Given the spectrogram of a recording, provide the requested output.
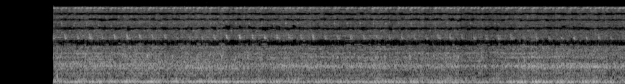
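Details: LS1 V8 in a GTO at idle: fast high-pitched chirp, about four per second, from the top end, loudest directly on top of the intake manifold.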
